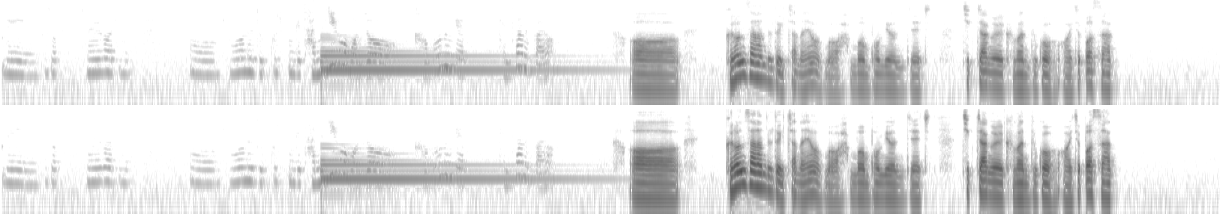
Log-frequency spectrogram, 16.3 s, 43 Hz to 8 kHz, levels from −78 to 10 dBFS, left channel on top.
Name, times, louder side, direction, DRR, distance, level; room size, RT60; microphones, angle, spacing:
voice 1, 0.0-0.8 1.1-2.2 2.5-6.2 6.7-7.5, left 2 dB, 25° left, 1.6 m, -54 dB
Bass guitar, 4.3-8.4, equal, 5° right, 0.7 m, -46 dB
voice 2, 8.2-9.3 9.7-12.3 12.5-14.8, right 6 dB, 60° right, 0.4 m, -31 dB
9.2 x 4.5 x 3.6 m
head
